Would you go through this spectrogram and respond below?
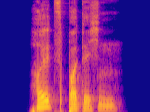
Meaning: strong dative masculine/neuter singular of beziffert
- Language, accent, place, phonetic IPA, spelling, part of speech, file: German, Germany, Berlin, [bəˈt͡sɪfɐtəm], beziffertem, adjective, De-beziffertem.ogg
